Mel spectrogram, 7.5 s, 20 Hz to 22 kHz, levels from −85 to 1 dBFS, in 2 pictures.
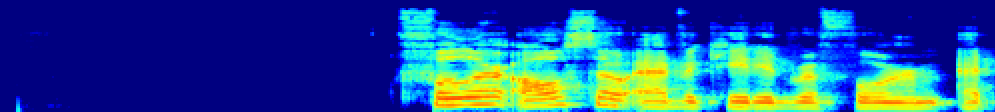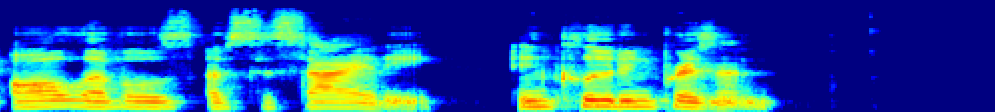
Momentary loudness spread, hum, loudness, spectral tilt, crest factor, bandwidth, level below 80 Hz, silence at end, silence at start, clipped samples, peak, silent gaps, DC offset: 10 LU; none; -21 LUFS; -4 dB/octave; 20 dB; 16 kHz; -64 dBFS; 0.85 s; 1.5 s; under 0.1%; -2 dBFS; none; under 0.1%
